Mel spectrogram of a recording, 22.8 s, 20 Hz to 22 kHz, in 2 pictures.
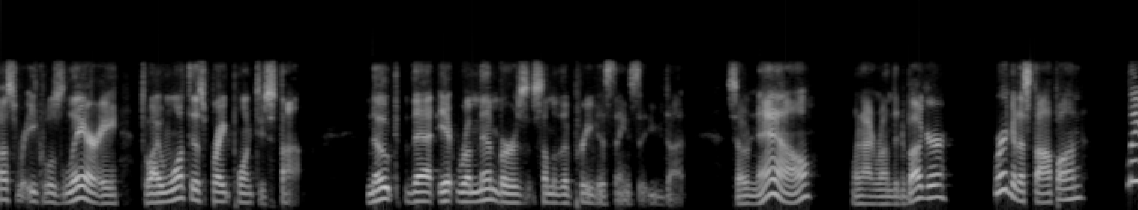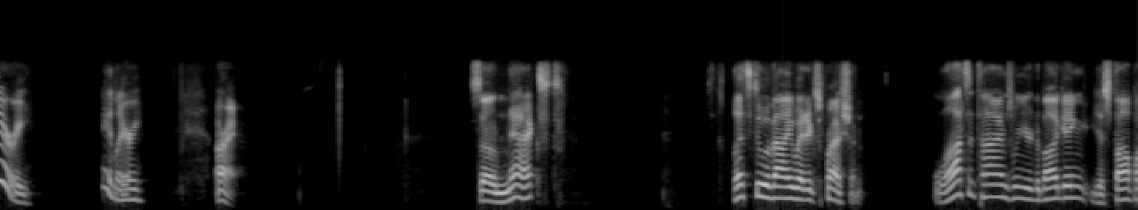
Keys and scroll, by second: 7.7 super+r, 12.9 super+F2, 16.8 alt+Up, 17.4 super+Up.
